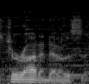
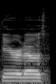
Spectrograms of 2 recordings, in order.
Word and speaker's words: Gyarados: would recommend number three jaradidos yes i typically pronounce it as juradados and i know it's actually pronounced gyarados but don't be too mad at me gyarados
